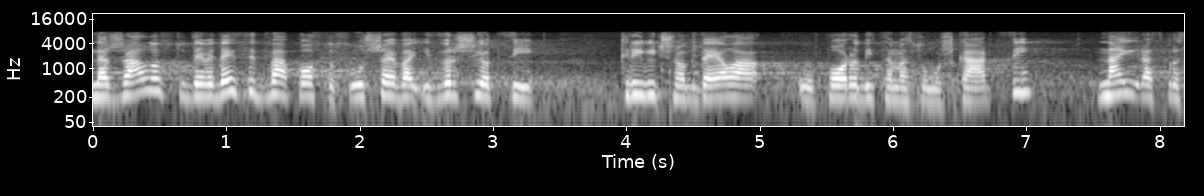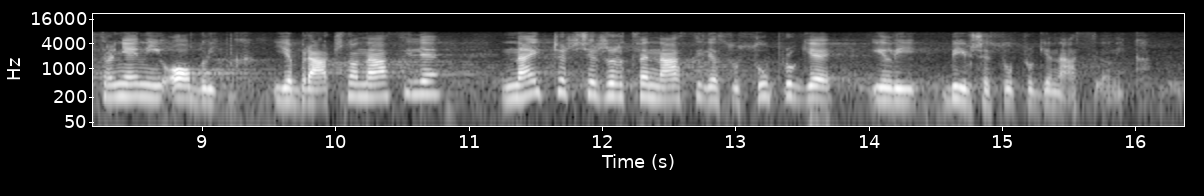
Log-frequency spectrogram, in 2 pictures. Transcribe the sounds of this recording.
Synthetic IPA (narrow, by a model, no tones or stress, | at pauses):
naʒalˠo̞st̪ud̪eʋe̞d̪eset̪̚d̪ʋaːpo̞st̪o̞slˠuʃajeʋaʔizʋr̩ʂio̞t̪si | kɾiʋit͡ʃnoɡd̪eːlaupo̞ɾo̞d̪it̪samasumuʃkaːɾt̪si | najɾaspɾost̪ɾaɲeniiʔoblikje̞bɾaːt͡ʂnonaːsiʎe̞ | najt͡ʃeʂt͡ɕe̞ʒr̩t̪ʋe̞naːsiʎasusupɾuɡe̞ | ili | biːʋʃesupɾuɡena̰ːsḭlˠnḭkḁ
